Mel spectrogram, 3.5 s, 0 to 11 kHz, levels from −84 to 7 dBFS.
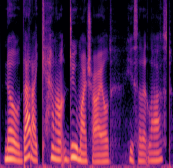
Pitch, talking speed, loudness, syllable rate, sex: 165 Hz, 190 wpm, -17 LUFS, 3.9 syllables/s, female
